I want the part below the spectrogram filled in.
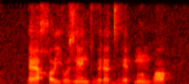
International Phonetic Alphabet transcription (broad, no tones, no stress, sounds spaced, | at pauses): ɛ χ u j u z ẽ ɡʱ ʏ ɾ ə dʱ e ɓ ũ b ɔ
